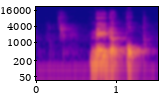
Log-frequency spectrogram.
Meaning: 1. pop music from the Netherlands 2. pop music sung in Dutch (or other languages natively spoken in the Netherlands)
- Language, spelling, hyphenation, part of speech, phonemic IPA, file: Dutch, nederpop, ne‧der‧pop, noun, /ˈneː.dərˌpɔp/, Nl-nederpop.ogg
